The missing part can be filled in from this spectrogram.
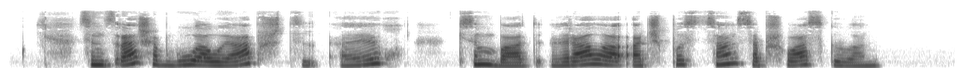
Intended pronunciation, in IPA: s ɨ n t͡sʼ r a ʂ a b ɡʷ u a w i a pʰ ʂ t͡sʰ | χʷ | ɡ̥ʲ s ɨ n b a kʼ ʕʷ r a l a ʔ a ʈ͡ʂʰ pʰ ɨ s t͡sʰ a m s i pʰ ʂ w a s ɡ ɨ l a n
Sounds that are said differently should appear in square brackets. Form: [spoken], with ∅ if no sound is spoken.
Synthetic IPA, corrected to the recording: s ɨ n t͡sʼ r a ʂ a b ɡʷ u a w i a pʰ ʂ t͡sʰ | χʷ | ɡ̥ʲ s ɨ [m] b a [tʼ] ʕʷ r a l a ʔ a ʈ͡ʂʰ pʰ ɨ s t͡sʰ a [n] s [a] pʰ ʂ w a s ɡ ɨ l a n

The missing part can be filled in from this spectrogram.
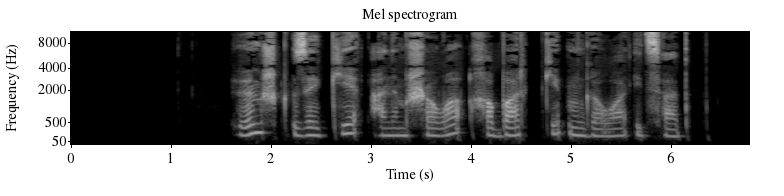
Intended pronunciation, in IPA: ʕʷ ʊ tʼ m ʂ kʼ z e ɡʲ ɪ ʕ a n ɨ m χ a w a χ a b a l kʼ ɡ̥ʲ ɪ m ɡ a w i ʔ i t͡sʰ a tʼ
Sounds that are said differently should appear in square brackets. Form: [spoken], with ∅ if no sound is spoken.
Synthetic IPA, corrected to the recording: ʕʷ ʊ [∅] m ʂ kʼ z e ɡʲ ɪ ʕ a n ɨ m [ʂ] a w a χ a b a [r] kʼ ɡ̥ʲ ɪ m ɡ a w [a] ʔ i t͡sʰ a tʼ

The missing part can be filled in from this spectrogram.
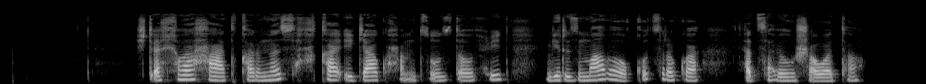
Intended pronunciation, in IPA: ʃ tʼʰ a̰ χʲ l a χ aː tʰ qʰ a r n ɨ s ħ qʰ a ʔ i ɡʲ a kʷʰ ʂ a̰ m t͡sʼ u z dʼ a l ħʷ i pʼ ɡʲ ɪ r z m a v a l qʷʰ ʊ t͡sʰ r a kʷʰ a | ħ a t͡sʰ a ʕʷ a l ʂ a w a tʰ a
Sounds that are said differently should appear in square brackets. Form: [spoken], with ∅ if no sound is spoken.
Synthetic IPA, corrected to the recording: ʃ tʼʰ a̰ χʲ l a [ħ] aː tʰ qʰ a r n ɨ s ħ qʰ a ʔ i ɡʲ a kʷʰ [ħ] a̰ m t͡sʼ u z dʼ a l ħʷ i [tʼ] ɡʲ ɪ r z m a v a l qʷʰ ʊ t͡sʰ r a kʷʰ a | ħ a t͡sʰ a ʕʷ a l ʂ a w a tʰ a

